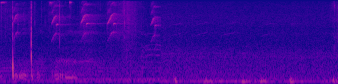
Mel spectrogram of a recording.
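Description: Wild birds chirping: a quick run of about five short, high chirps in the first two seconds, then fainter ones. Two sharp clicks come right at the start.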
